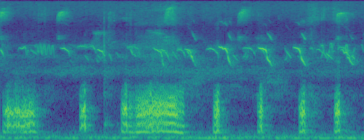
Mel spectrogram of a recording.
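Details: Hen clucking among her baby chicks: a longer low cluck run followed by quick single clucks, with thin high chick peeps and low background rumble throughout.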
